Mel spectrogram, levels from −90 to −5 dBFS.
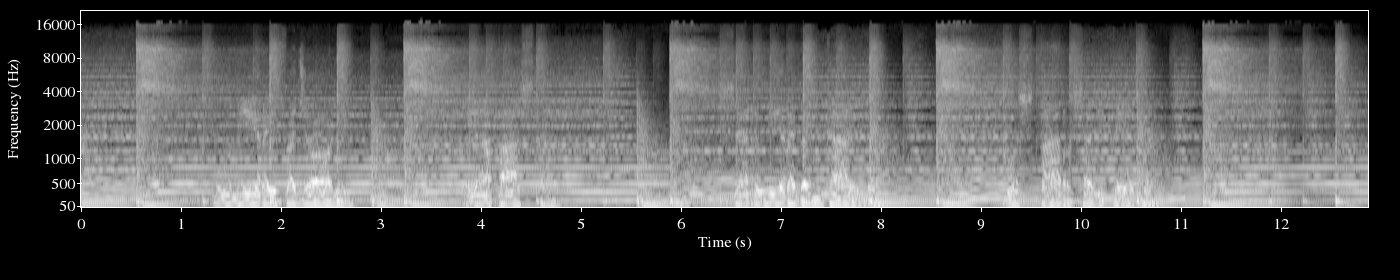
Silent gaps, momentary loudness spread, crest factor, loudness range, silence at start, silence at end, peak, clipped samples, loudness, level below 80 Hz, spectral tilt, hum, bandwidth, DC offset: none; 8 LU; 16 dB; 3 LU; 0 s; 0 s; 0 dBFS; under 0.1%; -18 LUFS; -30 dBFS; -5.5 dB/octave; none; 17 kHz; 0.5%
